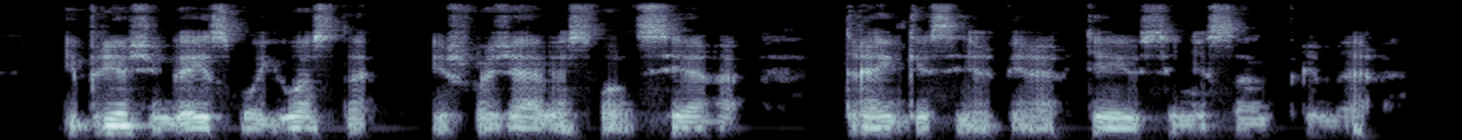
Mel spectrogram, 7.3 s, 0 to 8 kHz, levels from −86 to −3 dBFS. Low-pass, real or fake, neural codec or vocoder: 7.2 kHz; real; none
